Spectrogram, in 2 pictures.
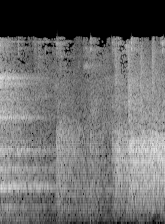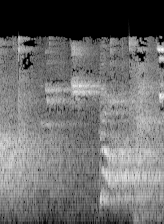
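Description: Table tennis balls clicking off paddles and tables in a large hall, mixed with voices; a loud voice cuts in suddenly about five seconds in.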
